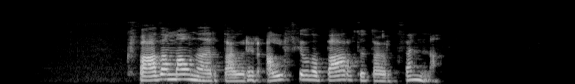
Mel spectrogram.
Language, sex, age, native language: Icelandic, female, 30-39, Icelandic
